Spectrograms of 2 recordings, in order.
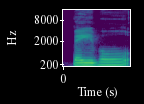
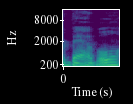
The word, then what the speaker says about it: Babel: I was in the middle of reading Babel or Babel. I think it's pronounced either way.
